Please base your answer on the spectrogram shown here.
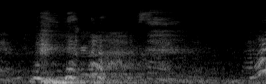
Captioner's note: laughs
